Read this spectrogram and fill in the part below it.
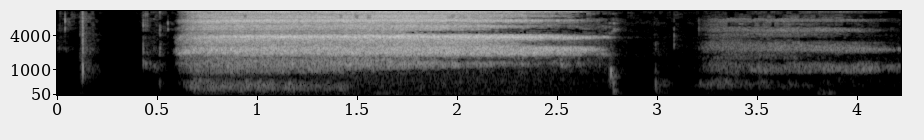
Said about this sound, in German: Und der Vanille-Chai macht das Ganze cremig. Das gibt einen Geschmack eben wie Chai. Sehr gut, und ich dampfe jetzt noch einmal.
